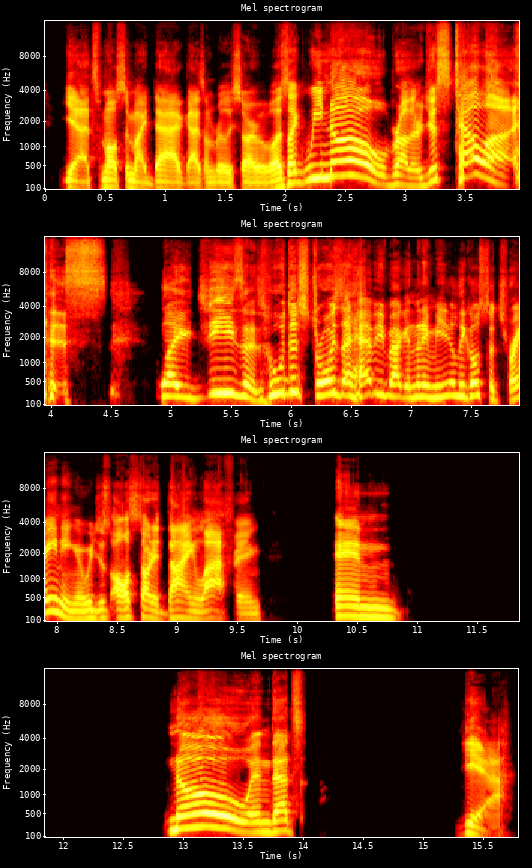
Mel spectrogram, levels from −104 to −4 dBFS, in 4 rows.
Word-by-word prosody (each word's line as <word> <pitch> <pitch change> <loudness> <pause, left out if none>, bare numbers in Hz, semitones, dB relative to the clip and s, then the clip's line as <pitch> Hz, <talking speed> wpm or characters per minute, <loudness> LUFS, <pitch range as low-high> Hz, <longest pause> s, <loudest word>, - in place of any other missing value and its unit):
"Yeah, - - 0
it's - - -9
mostly 120 -2 -2
my 100 -3 -3
dad, 95 0 -2
guys, 95 +1 -3
I'm 95 - -9
really 95 -1 -6
sorry 95 +2 -3
about" - - -6
I - - +3
was - - 0
like, 185 +1 +2
"We 260 +3 +2
know, 295 - +4
brother, 145 -4 -1
just 225 - -1
tell 295 +2 +3
us!" - - -1 0.5
Like, 215 -4 +1
Jesus, 235 - +1
who 265 +5 -1
destroys 270 -3 +1
a 240 - +3
heavy 260 +4 0
bag 220 -3 -1
and 200 +1 -4
then 220 - 0
immediately 225 +3 -2
goes 235 +1 0
to - - -5
training, 205 - -1
and 125 - -4
we 135 - -4
just 135 +1 -10
all 140 - +1
started 125 -6 -2
dying 125 -2 +1
laughing, 105 -4 -3 0.6
and 160 -4 0 2.0
No, 225 -3 +5
and 165 +1 -3
that's 185 +1 -1 1.3
Yeah. - - -1
195 Hz, 165 wpm, -22 LUFS, -, 2.0 s, No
